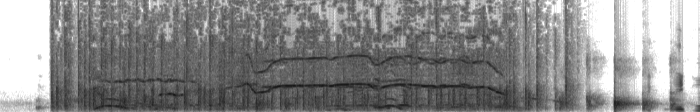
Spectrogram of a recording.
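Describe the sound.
An audience bursts into loud, steady applause for about five seconds, with high whistles ringing over the clapping midway, before it fades and someone starts talking.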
